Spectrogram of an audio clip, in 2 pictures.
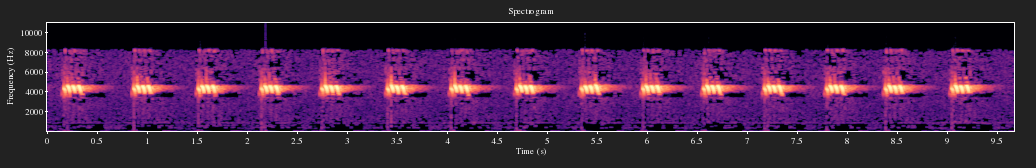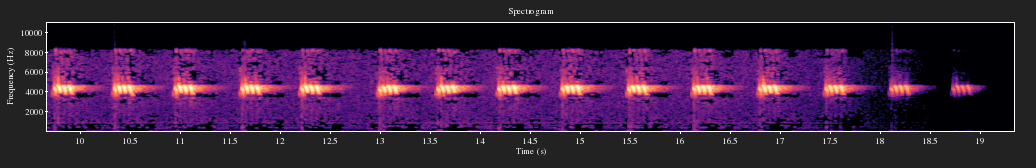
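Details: A long run of about thirty bright, high-pitched cricket chirps at a regular pace, the last few growing quieter and shorter as the sequence fades out.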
